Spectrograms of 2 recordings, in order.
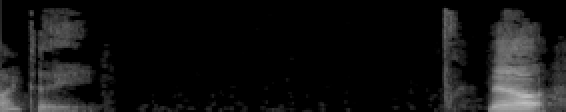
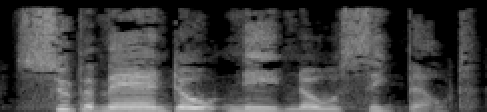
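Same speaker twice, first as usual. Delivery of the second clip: a light imitation of the boxer's American accent, a bit higher and louder; a hint of the boxer's accent, boasting to the flight attendant; Muhammad Ali accent; 4 semitones higher, 4 dB louder than usual. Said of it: "Sorry about the accent".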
